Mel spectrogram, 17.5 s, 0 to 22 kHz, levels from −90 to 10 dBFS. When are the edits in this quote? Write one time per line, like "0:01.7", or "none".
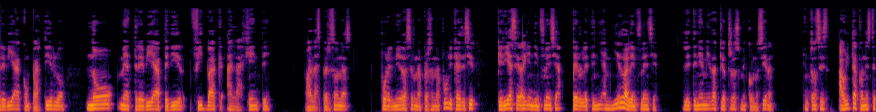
none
